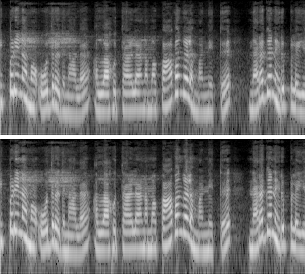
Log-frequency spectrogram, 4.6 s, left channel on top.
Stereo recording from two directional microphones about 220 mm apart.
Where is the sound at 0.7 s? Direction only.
35° right (ahead or behind).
